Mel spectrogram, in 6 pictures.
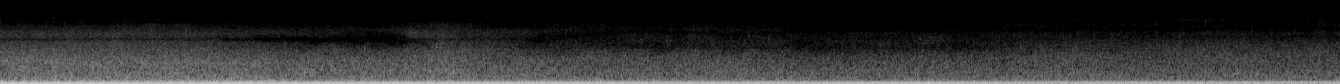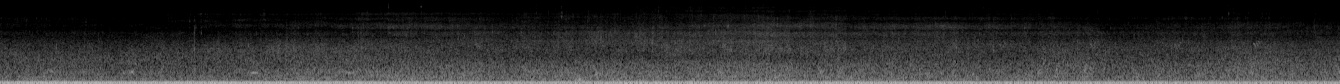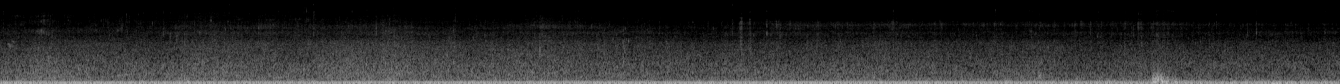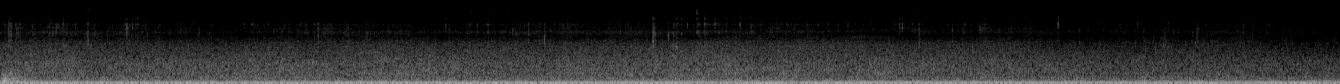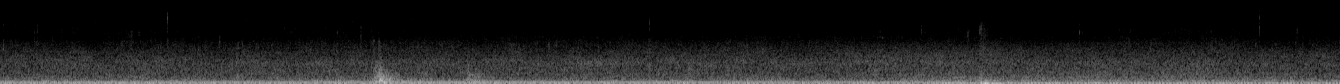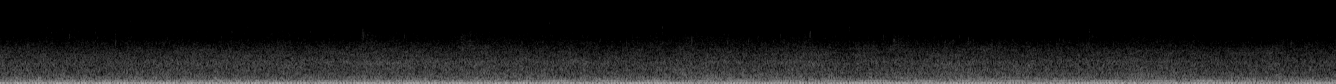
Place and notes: Veerweg, Bronkhorst, Netherlands - Bronkhorst Veerpont
Tugboat, Ferry, distant road traffic with siren in distance.
Soundfield Microphone, Stereo decode.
